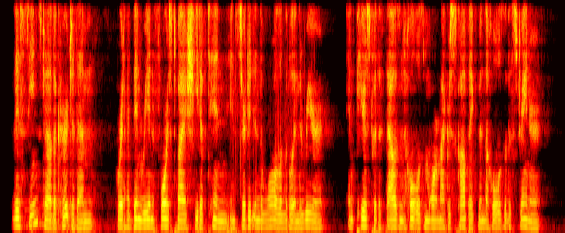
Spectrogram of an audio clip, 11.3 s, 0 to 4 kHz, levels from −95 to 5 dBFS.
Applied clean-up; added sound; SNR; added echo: neural mask model DeepFilterNet 3.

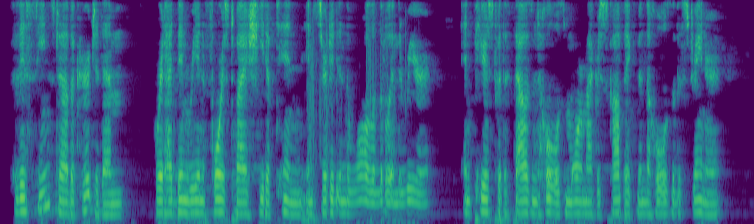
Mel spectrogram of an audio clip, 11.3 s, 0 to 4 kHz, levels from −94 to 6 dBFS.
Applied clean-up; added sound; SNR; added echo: classical method WPE with log-MMSE.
